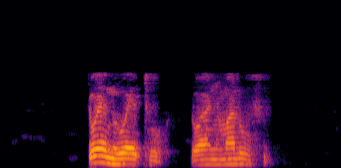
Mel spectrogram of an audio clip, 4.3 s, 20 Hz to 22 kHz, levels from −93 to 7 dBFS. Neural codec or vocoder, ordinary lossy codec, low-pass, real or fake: none; AAC, 16 kbps; 3.6 kHz; real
